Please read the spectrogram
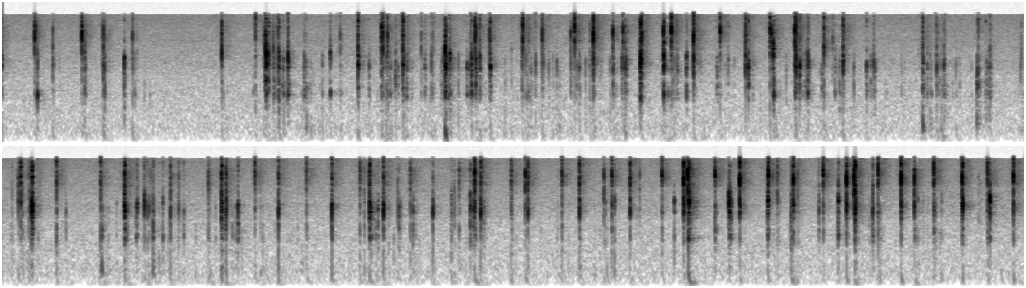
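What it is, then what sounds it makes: Plastic puzzle cylinder toy. Long nails tap and scratch rapidly across the colored square tiles of a hand-sized plastic cylinder puzzle toy held in both hands. The result is a dense stream of dry, bright clicks with brief scratchy rustles between them. Each click stops almost instantly, and there is very little low end.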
